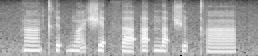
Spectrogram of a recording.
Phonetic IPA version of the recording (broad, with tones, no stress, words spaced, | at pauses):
kã˦kʰɪ˦ʔ bã˦˨ ʃɛ˦ʔθä˨ ʔä˦ʔ nä˦ʔʃʊ˦ʔkʰã˨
